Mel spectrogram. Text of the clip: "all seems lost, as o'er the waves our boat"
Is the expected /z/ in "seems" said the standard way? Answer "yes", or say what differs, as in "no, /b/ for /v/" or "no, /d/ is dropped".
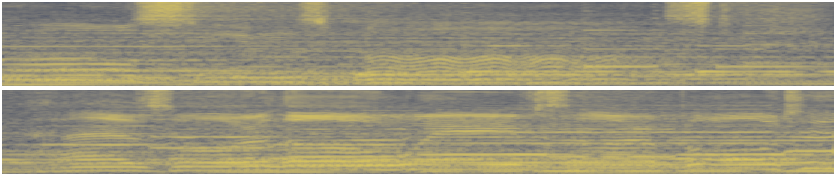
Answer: yes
